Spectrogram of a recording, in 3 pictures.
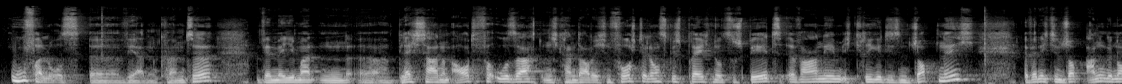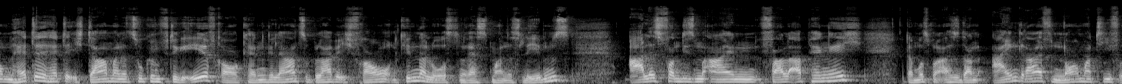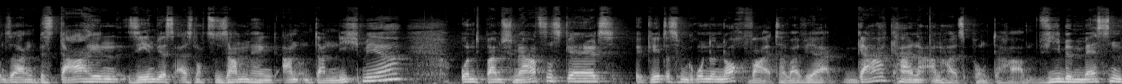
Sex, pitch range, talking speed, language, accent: male, 105-135 Hz, 175 wpm, German, German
